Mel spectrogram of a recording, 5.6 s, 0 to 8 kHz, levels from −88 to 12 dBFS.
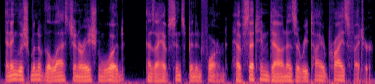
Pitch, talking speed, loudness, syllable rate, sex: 95 Hz, 235 wpm, -20 LUFS, 6.7 syllables/s, male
